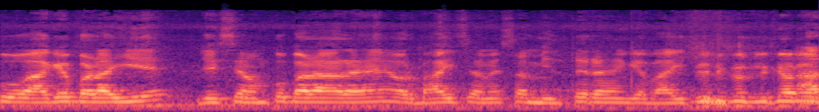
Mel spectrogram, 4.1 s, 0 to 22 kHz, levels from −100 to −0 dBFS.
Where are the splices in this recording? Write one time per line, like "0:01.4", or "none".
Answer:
none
